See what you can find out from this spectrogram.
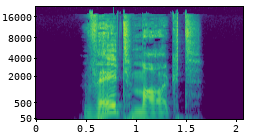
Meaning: global market
- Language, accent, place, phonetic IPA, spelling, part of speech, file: German, Germany, Berlin, [ˈvɛltˌmaʁkt], Weltmarkt, noun, De-Weltmarkt.ogg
